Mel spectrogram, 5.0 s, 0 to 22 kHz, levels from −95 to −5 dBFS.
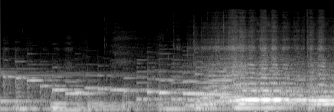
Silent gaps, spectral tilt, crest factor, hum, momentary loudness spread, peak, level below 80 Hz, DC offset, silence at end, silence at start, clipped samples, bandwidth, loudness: none; -10 dB/octave; 14 dB; none; 23 LU; -2 dBFS; -40 dBFS; under 0.1%; 0 s; 0 s; under 0.1%; 4.9 kHz; -14 LUFS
